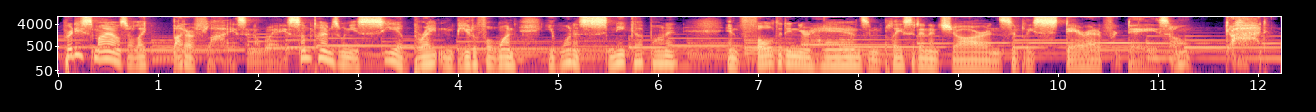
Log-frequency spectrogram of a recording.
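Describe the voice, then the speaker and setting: Man acting a deep-voiced, creepy, gloating serial killer. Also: expressive, loud music behind the voice. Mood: dreamy, creepy. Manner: theatrical, savoring, deliberate phrasing with sudden swings. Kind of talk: dramatic first-person horror monologue.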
